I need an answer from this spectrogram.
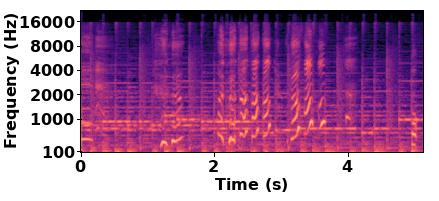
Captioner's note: laugh of greedy anticipation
